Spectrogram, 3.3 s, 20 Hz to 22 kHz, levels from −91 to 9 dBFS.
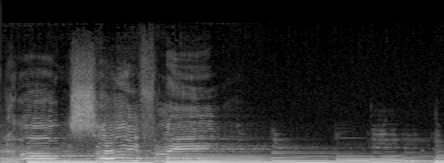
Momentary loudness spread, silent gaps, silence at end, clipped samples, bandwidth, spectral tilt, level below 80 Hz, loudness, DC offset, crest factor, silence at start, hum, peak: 7 LU; none; 0 s; under 0.1%; 12.5 kHz; -7 dB/octave; -18 dBFS; -16 LUFS; under 0.1%; 12 dB; 0 s; none; -2 dBFS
